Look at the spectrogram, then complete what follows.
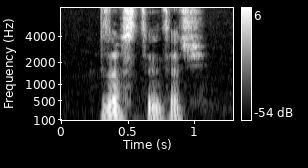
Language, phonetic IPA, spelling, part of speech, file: Polish, [zaˈfstɨd͡zat͡ɕ], zawstydzać, verb, LL-Q809 (pol)-zawstydzać.wav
